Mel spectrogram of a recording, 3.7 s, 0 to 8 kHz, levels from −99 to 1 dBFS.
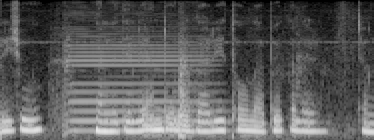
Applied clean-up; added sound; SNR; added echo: none; Bowed string instrument; 13 dB; none.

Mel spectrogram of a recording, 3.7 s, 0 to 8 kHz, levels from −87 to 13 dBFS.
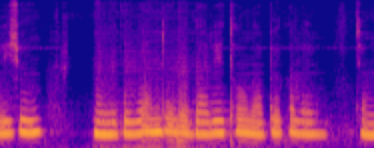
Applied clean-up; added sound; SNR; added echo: neural separator model SepFormer DNS4.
